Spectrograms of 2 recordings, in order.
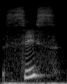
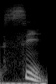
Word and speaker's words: six: mil and remember that when 6 is followed by a number or something else it is not pronounced sis but C same rule for read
